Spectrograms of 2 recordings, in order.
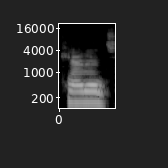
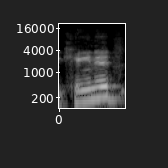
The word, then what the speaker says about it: canid: getting at don't uh cannons uh have distinctive teeth okay you mispronounce it it's actually canid kenny uh and the answer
